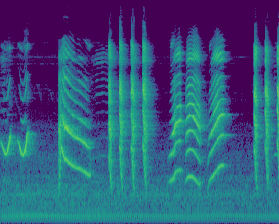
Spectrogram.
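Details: Pet talking parrot, taught to say "mummy papa", gives a run of harsh, nasal, speech-like squawks with bending tones, followed by short clipped bursts in quick succession, recorded indoors.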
